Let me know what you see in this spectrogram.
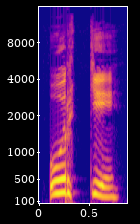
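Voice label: "urkki" nominative, Archi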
